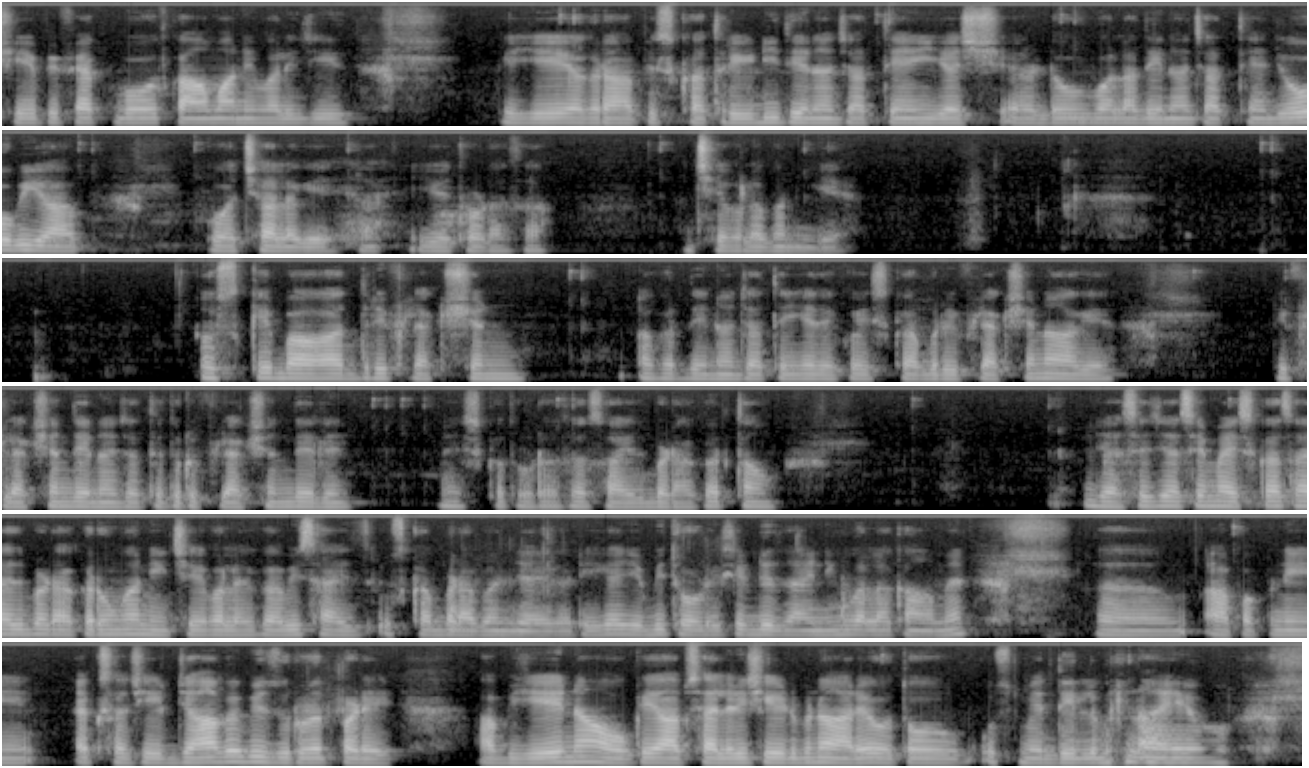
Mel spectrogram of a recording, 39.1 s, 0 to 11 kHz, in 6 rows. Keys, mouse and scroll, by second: 2.8-9.5 drag, 9.5-12.5 shift+drag, 15.7 click, 16.1 scroll down 1, 17.0 scroll up 1, 18.7-29.8 drag, 31.9-36.7 drag, 36.7-39.1 drag.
